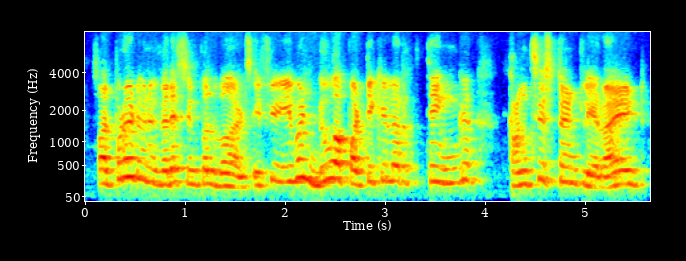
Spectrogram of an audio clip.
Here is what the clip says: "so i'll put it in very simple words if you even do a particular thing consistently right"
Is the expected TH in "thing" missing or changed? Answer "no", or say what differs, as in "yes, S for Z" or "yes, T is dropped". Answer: yes, T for TH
